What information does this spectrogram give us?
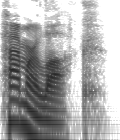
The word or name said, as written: hammerlock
